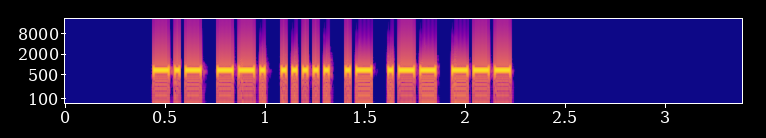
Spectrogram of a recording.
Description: Morse code, heard as a keyed tone, about 41 wpm, 700 Hz. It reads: KG5AWO
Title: USA Call Signs - 6 Characters - 45wpm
